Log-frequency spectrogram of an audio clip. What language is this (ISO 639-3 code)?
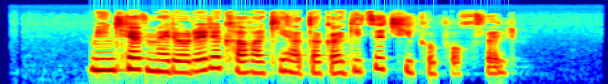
hye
